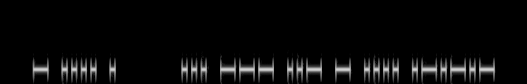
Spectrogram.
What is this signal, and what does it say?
Morse code, heard as a keyed tone, about 25 wpm, 700 Hz. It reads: THE SOUTH.
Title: 2x Word-Spacing - Sentences from Top 400 Words - 25wpm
